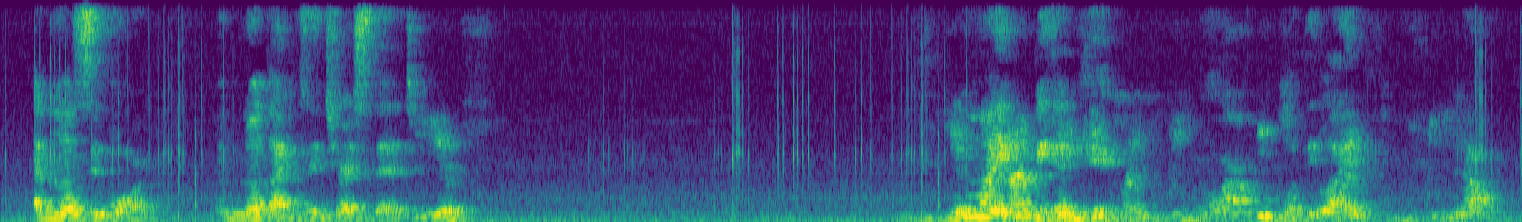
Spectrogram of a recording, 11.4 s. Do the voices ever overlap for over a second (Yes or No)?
Yes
